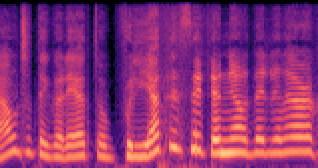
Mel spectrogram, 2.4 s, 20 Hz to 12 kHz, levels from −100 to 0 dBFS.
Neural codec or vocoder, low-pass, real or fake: codec, 16 kHz in and 24 kHz out, 0.4 kbps, LongCat-Audio-Codec, four codebook decoder; 10.8 kHz; fake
